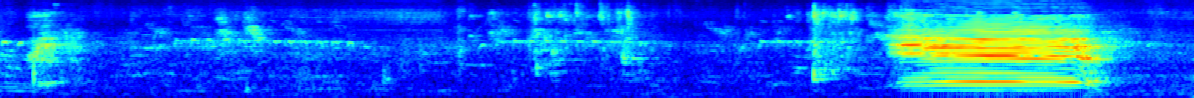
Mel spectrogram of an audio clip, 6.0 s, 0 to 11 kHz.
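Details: Dairy cow on a farm, said to give over 18 litres of milk, lowing just before live milking: one loud, rich harmonic moo lasting about a second, after a few faint scattered clicks and rustles.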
